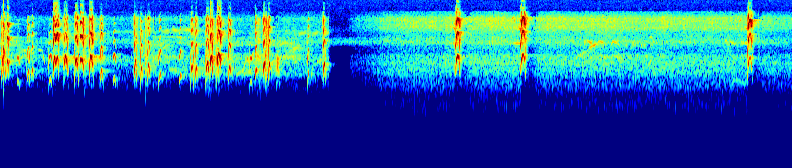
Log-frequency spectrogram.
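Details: Red-cockaded woodpecker of the southeastern United States, a rapid burst of squeaky, chattering notes for about four seconds, then a quiet gap with three single sharp high calls spaced a second or more apart over a faint steady hiss.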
